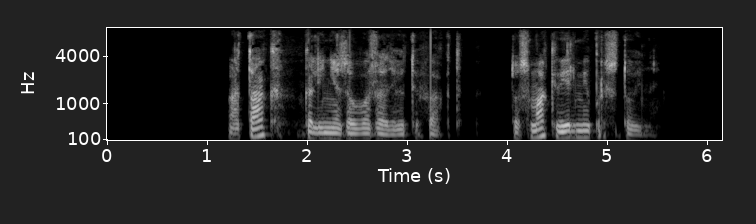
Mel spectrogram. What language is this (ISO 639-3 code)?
bel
